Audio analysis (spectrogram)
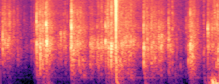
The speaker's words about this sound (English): Clap for Jesus.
